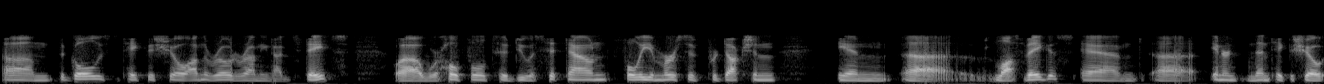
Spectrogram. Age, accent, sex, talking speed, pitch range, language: 40-59, American, male, 170 wpm, 100-120 Hz, English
